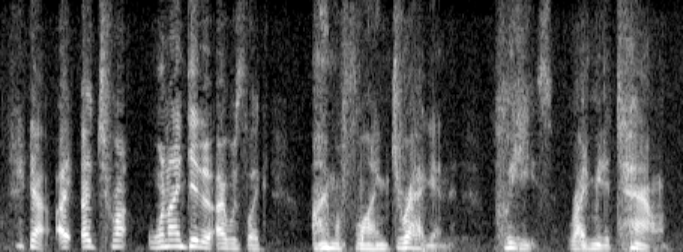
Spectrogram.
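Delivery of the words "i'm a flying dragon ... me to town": commanding, villainous, charismatic, demanding, evil voice. Retelling own dragon line from a recording: evil, demanding, charismatic voice. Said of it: "in an evil, demanding, charismatic voice".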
